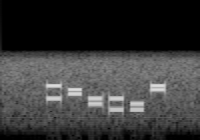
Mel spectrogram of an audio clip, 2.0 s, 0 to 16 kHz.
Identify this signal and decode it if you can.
Multi-frequency trunk signalling (R1, as on North American trunks), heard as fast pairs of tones, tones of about 140 ms. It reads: KP 0321 ST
